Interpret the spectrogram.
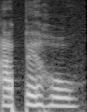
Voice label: "apero", French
